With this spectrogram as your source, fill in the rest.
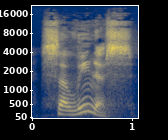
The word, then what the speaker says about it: Salinas: Salinas with an S is in California, and unlike its Kansas counterpart, is pronounced with a short I. Oops. Salinas.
